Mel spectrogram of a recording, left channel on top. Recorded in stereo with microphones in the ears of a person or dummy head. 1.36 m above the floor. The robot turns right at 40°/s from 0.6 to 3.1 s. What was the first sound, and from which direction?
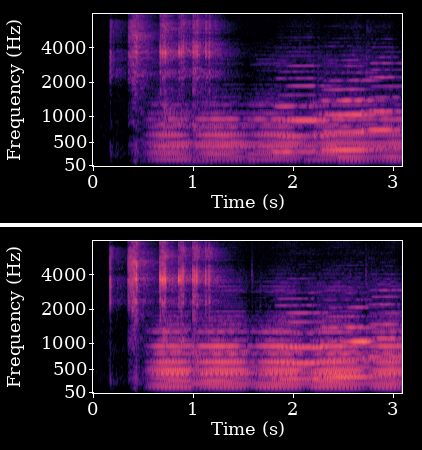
Tape being pulled, 45° right (ahead or behind).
